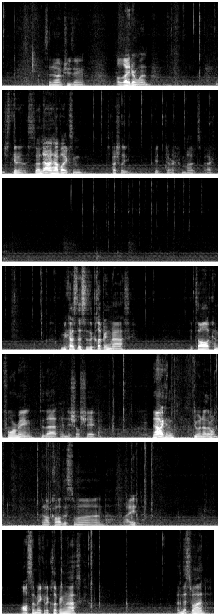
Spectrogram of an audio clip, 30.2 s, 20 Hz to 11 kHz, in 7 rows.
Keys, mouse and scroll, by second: 0.0 click, 3.6 click, 4.2 click, 4.6 click, 6.3 click, 6.7 click, 7.1 click, 7.5 click, 8.0 click, 8.5 click, 10.5 click, 10.9 click, 11.2 click, 11.4 click, 11.6 click, 11.9 click, 12.3 click, 12.6 click, 13.2 click, 13.7 click, 14.0 click, 16.0-17.1 alt+click, 16.8 click, 17.5-18.8 scroll down 13, 18.8-20.0 scroll up 6, 20.6-21.0 scroll, 21.4 ctrl+shift+n, 23.6-24.8 typing, 26.7 alt+click, 27.6 click, 27.7 click, 29.1 alt+click, 29.9 alt+click.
